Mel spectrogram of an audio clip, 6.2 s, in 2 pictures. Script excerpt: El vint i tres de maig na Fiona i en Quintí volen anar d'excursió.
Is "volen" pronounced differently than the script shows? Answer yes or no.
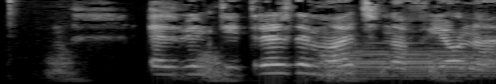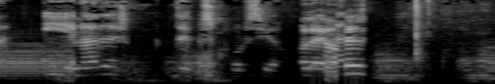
yes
